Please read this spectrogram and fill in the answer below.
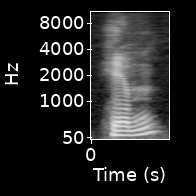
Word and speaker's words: him: The idea again about her to is native speakers don't always pronounce the letter H when we speak quickly. Here for example, I can ask him.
